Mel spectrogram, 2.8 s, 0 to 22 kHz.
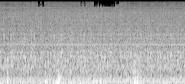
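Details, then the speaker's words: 1960s Hammond M101 organ, unplayed for years, after adding oil to the tone generator: smooth, even low hum with a few faint pops on top, possibly a tube not seated; quiet, normal purr. "okay the oil is really starting to set in I added more you can hear it's nice and quiet now"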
